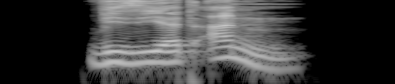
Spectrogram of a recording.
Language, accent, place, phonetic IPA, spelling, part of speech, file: German, Germany, Berlin, [viˌziːɐ̯t ˈan], visiert an, verb, De-visiert an.ogg
- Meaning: inflection of anvisieren: 1. third-person singular present 2. second-person plural present 3. plural imperative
